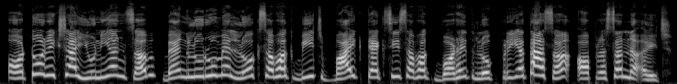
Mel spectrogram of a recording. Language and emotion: Maithili, angry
